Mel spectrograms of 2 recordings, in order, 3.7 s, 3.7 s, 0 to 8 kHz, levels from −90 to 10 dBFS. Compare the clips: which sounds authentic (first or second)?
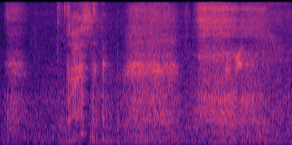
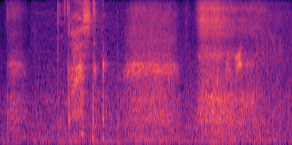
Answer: second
